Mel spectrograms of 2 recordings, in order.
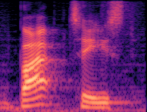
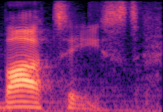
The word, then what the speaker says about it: Baptiste: - just responds with baptise pronounces the P so there you go it is in fact Baptiste not Bart East moving on we've got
